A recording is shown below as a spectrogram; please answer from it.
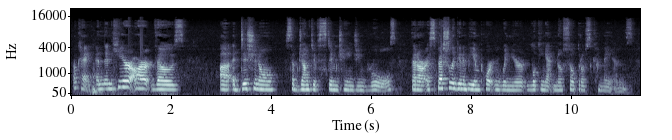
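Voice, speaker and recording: A woman's voice: lowish voice, unhurried. A woman teacher narrating a recorded slideshow lesson, explaining step by step and pointing to examples on the slides. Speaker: Spanish teacher.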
